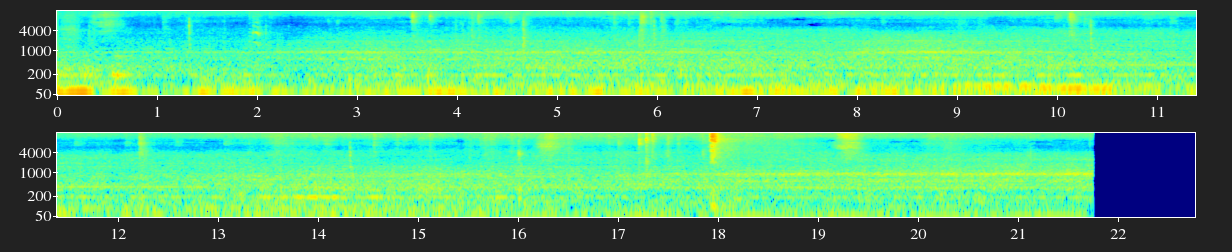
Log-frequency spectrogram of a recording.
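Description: A tram hums and rumbles steadily along its rails.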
